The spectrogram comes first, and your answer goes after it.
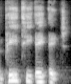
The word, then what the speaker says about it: Ptah: Is the Ptah, but the P is silent, like the D in some spots.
